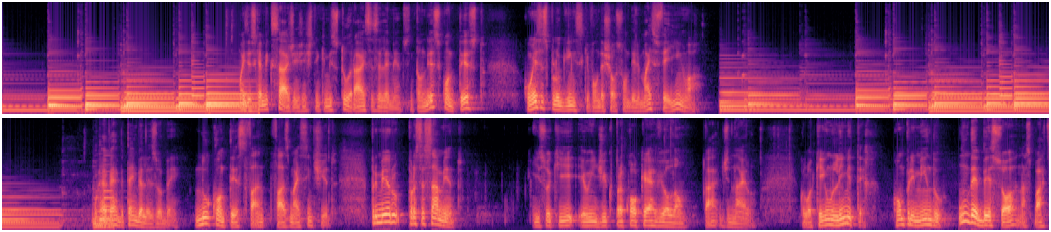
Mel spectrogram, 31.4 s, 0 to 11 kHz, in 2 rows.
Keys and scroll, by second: 3.4 space, 10.4 space, 16.8 space, 28.1 i.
